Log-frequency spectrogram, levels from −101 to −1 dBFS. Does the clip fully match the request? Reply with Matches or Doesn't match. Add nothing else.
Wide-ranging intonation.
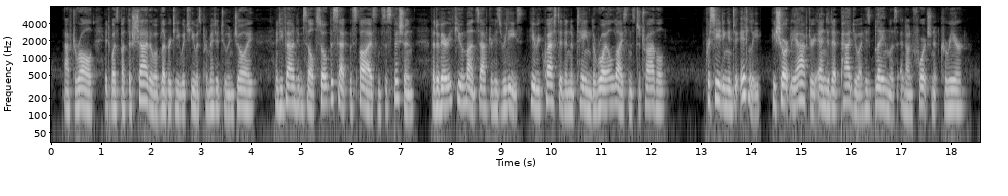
Doesn't match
